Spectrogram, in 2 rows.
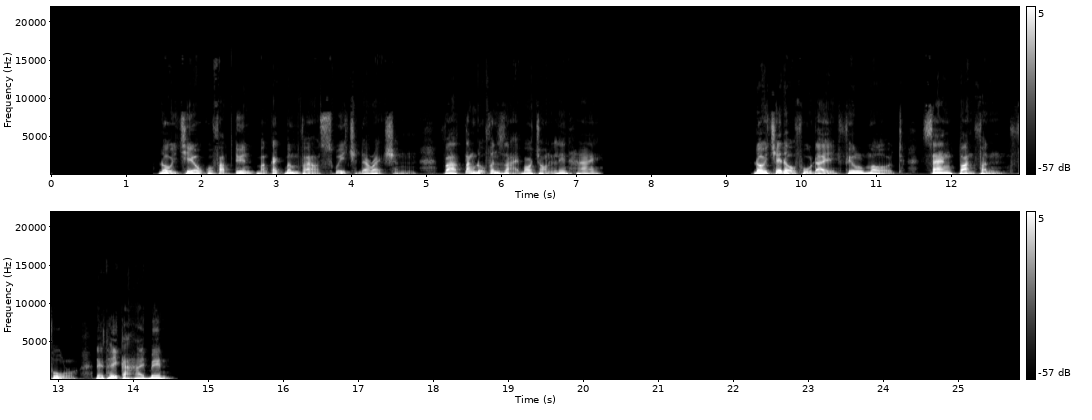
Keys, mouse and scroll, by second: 2.2 a, 2.6 a, 3.6 click, 4.8 middle click, 6.0-7.9 drag, 7.9 middle click, 8.7 middle click, 10.3 middle click, 11.7-12.3 drag, 12.5-13.9 middle drag, 14.7 click, 15.4 middle click, 16.0 click, 16.7 middle click, 18.1 middle click, 18.6 click, 18.9 Tab, 19.0 a, 19.1 a, 20.8-22.4 middle drag, 23.0 middle click, 24.1 middle click, 24.6 middle click, 25.5 KP_1.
